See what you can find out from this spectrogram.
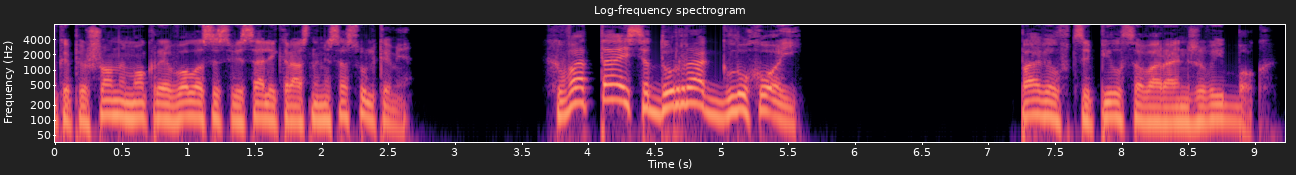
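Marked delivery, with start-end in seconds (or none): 3.7-5.6 yelling. A narrator's reading. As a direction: bellow over the rain. Woman yelling from boat in storm.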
